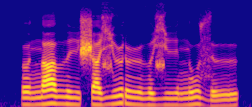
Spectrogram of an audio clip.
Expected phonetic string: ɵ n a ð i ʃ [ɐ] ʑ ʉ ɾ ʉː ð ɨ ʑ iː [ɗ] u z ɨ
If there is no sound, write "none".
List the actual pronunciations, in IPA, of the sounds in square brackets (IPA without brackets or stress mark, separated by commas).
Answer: a, n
